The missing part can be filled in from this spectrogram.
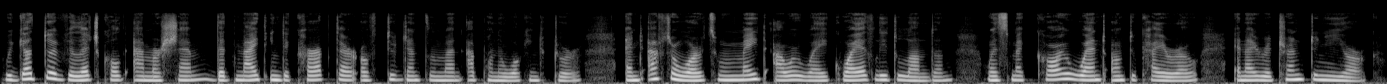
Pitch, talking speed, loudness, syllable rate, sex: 200 Hz, 175 wpm, -17 LUFS, 4.9 syllables/s, female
